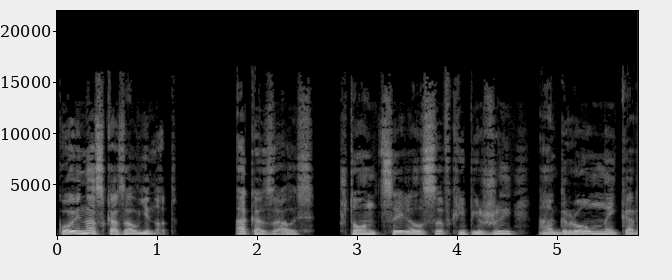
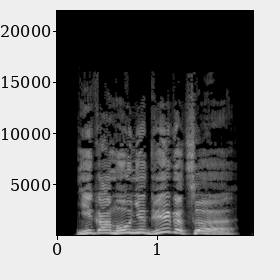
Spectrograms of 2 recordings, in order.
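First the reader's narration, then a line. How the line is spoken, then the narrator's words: Several voices shouting. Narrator (Russian): закричали они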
